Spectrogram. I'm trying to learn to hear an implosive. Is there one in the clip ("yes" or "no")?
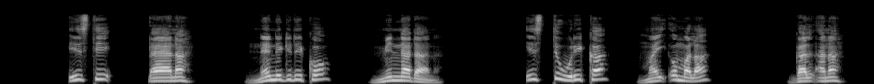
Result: yes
